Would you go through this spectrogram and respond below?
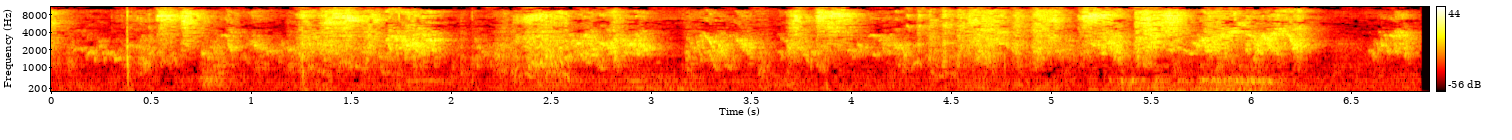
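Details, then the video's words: Harsh, noisy squawking from a naughty cockatiel, coming in rough rasping bursts roughly every second, with a faint low murmur near the end. "Naughty Cockatiel"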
